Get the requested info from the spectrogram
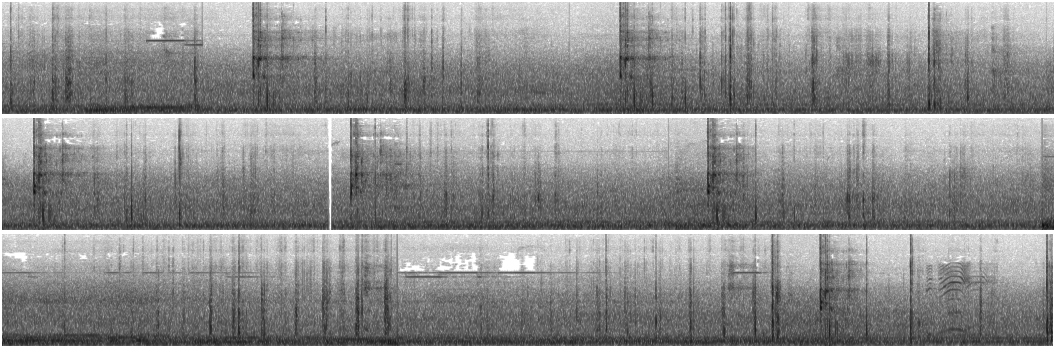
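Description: Softball fielding drill: sharp knocks of the ball being hit and smacking into leather gloves, repeated every second or few, over a steady low background rumble.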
